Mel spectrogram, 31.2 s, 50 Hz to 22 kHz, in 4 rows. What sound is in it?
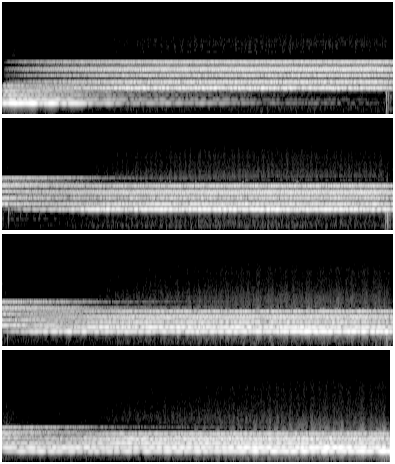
A cold pad. A complex chord transposed down 4 times.
123bpm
